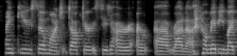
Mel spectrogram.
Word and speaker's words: Sudhir Rana: Sudhir Rana, or maybe you might pronounce it better. Yeah, Sudhir Rana.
